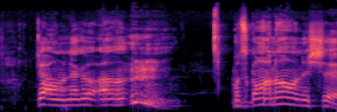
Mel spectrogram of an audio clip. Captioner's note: coughs quickly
